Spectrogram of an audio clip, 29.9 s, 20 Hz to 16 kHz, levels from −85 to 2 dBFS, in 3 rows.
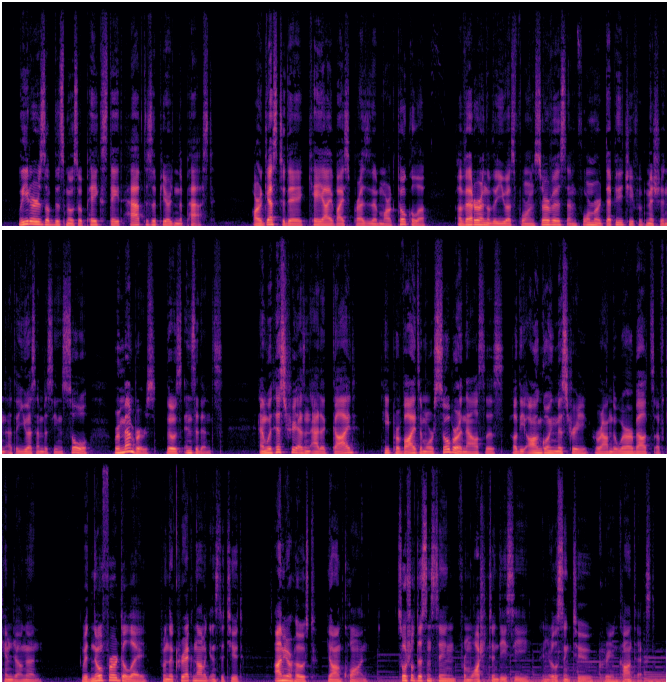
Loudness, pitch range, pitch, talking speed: -28 LUFS, 105-135 Hz, 115 Hz, 180 wpm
